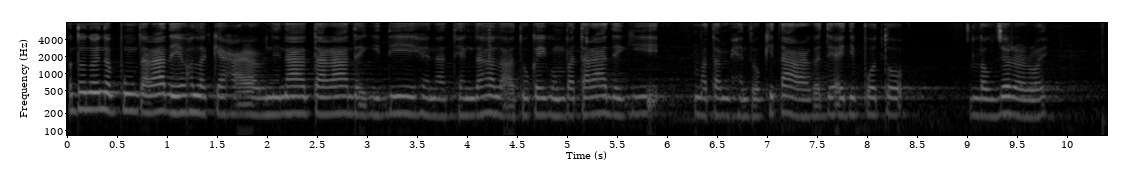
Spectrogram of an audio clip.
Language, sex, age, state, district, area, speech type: Manipuri, female, 30-45, Manipur, Kakching, rural, spontaneous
